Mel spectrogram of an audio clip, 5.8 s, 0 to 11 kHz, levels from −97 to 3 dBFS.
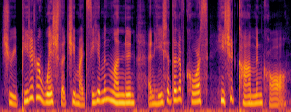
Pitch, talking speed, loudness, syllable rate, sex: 210 Hz, 225 wpm, -17 LUFS, 4.8 syllables/s, female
